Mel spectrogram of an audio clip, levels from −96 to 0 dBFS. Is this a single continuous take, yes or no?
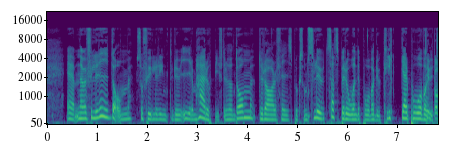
no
